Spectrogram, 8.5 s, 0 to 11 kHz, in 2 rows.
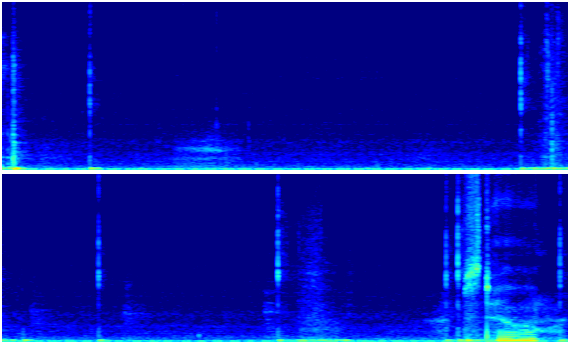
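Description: A handful of short, sharp computer mouse clicks spaced irregularly over several seconds, as objects and keyframes are moved in 3D software, with faint low murmurs from the voice between them.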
